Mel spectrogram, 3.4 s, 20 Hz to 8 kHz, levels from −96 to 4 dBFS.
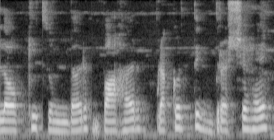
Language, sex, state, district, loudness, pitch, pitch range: Hindi, female, Bihar, Begusarai, -18 LUFS, 165 Hz, 160-195 Hz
